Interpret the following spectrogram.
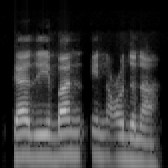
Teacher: نون ساکن اور تنوین کے بعد اگر حروف حلقی، ہم نے حمزہ پڑھا تھا بعد و بربن، یہ تنوین ہے، یہ تنوین کے بعد حمزہ آ رہا ہے، تو پھر اس صورت میں تنوین پہ اخفاء غنہ وغیرہ نہیں ہوگا. کذبن نہیں پڑھیں گے، کذبن ان عدنا.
